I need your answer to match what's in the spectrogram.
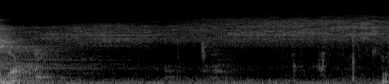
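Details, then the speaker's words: DeWalt 60-gallon air compressor newly installed in a shop with PEX lines to each bay; once the lines are pressurised a faint, steady high hiss carries under the quiet, compressed air leaking at a fitting; regulator possibly set near zero. "i hear some leaks oh it might be well actually this is set on zeros grain i guess you crank it in enough it stops"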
